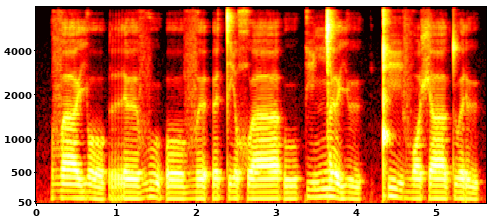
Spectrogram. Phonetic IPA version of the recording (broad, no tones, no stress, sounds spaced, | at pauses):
v ɐː j o | r ɘ v u ʔ oː v ɘ ʔ ɘ t i χʷ ɐː | u k i ŋ͡ǀ ɘ j ɨ | ǃʰ i v ɔ ʃ ɐː tʷ ɘ ɾ ɨ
